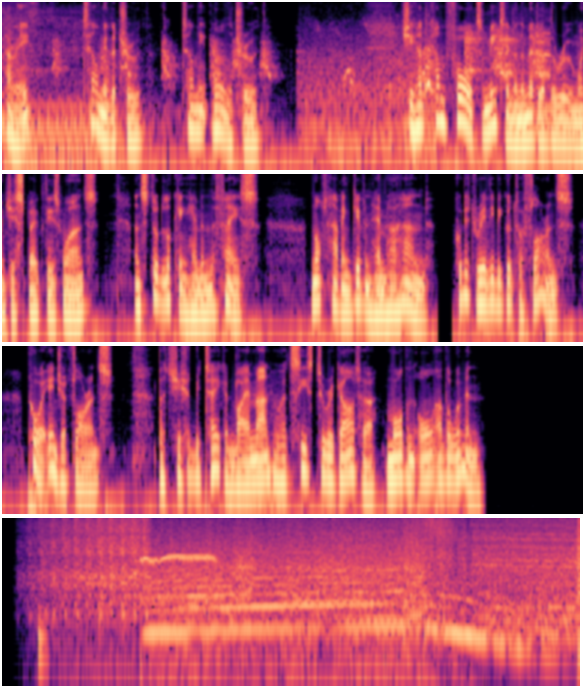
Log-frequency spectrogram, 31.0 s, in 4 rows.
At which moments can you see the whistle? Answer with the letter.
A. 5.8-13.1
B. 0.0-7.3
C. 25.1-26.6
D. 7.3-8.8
C.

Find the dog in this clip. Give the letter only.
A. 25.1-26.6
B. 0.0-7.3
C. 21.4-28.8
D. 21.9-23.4
B.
